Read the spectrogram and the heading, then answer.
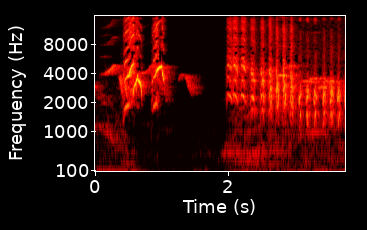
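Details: Greater green leafbird singing as a lure to encourage other leafbirds to sing: two loud, sharp rising-falling whistles, a brief silence, then a fast buzzy rattle of evenly repeated notes.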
